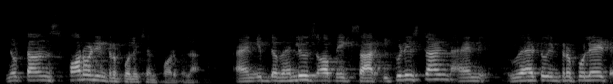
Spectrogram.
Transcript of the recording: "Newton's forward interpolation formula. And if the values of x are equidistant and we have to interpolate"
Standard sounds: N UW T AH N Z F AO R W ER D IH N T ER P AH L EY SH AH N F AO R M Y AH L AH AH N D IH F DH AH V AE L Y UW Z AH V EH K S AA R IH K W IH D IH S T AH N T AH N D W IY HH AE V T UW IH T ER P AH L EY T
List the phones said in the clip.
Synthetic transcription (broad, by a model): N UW T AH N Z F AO R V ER D IH N T ER P AH L EY SH AH N F AO R M Y AH L AH AH N D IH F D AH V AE L Y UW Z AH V EH K S AA R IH K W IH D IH S T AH N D AH N D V IY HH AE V T UW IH T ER P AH L EY T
